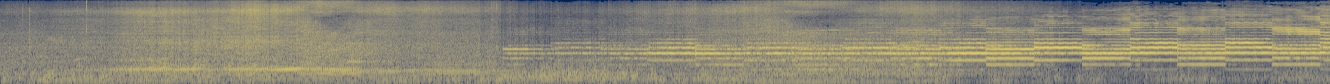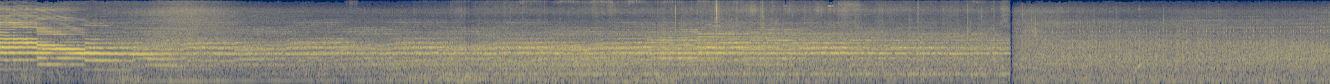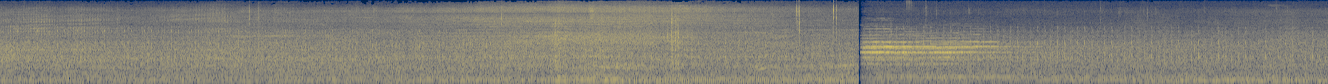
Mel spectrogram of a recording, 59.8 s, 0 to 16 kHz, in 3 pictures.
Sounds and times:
Motorcycle: 0:00.0 - 0:59.8.

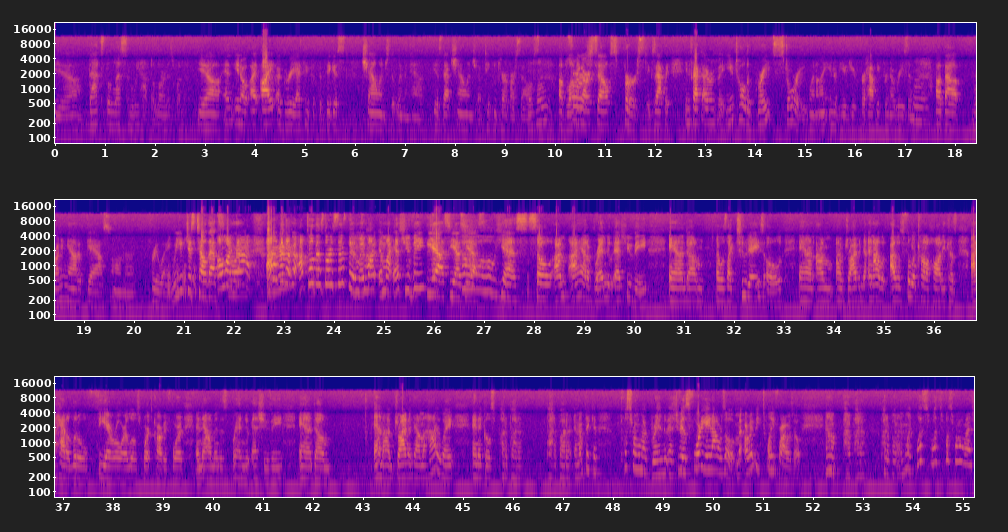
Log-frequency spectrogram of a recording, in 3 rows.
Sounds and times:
Speech: 0:00.0 - 0:42.4, 0:43.2 - 0:55.2.

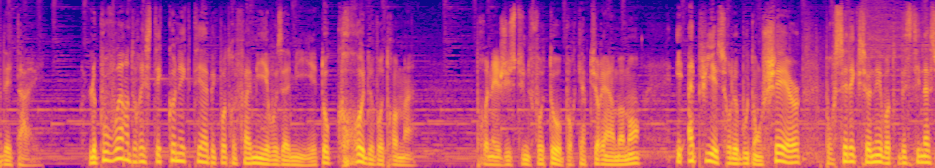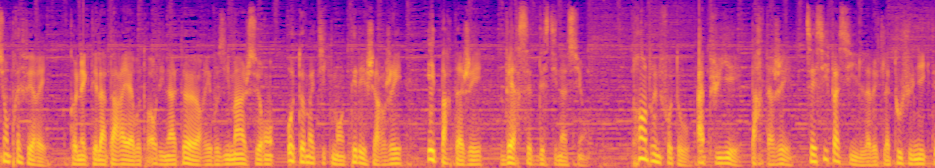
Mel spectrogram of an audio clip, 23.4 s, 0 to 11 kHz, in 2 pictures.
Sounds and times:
Speech: 0:00.0 - 0:05.2, 0:06.0 - 0:23.3
Music: 0:00.0 - 0:23.3.

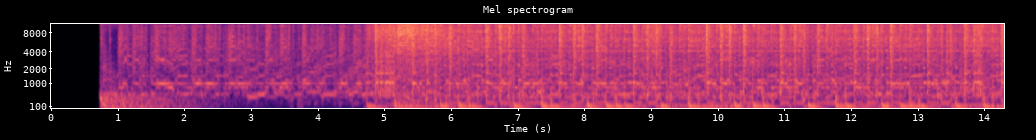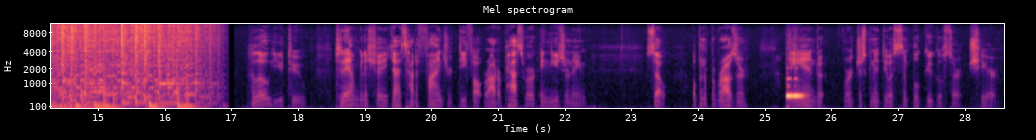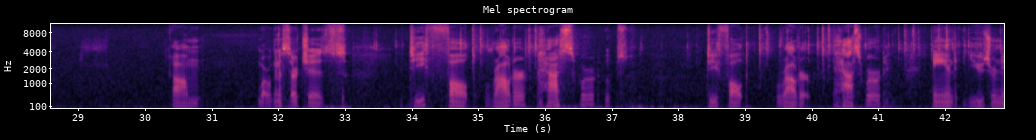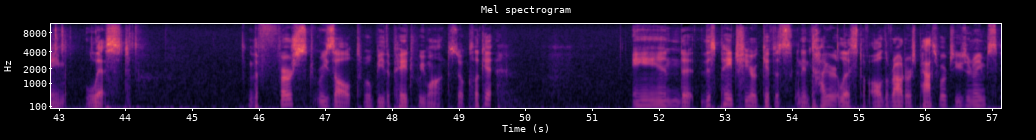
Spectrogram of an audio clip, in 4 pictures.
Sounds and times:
Drum and bass: 0:04.7 - 0:16.8.

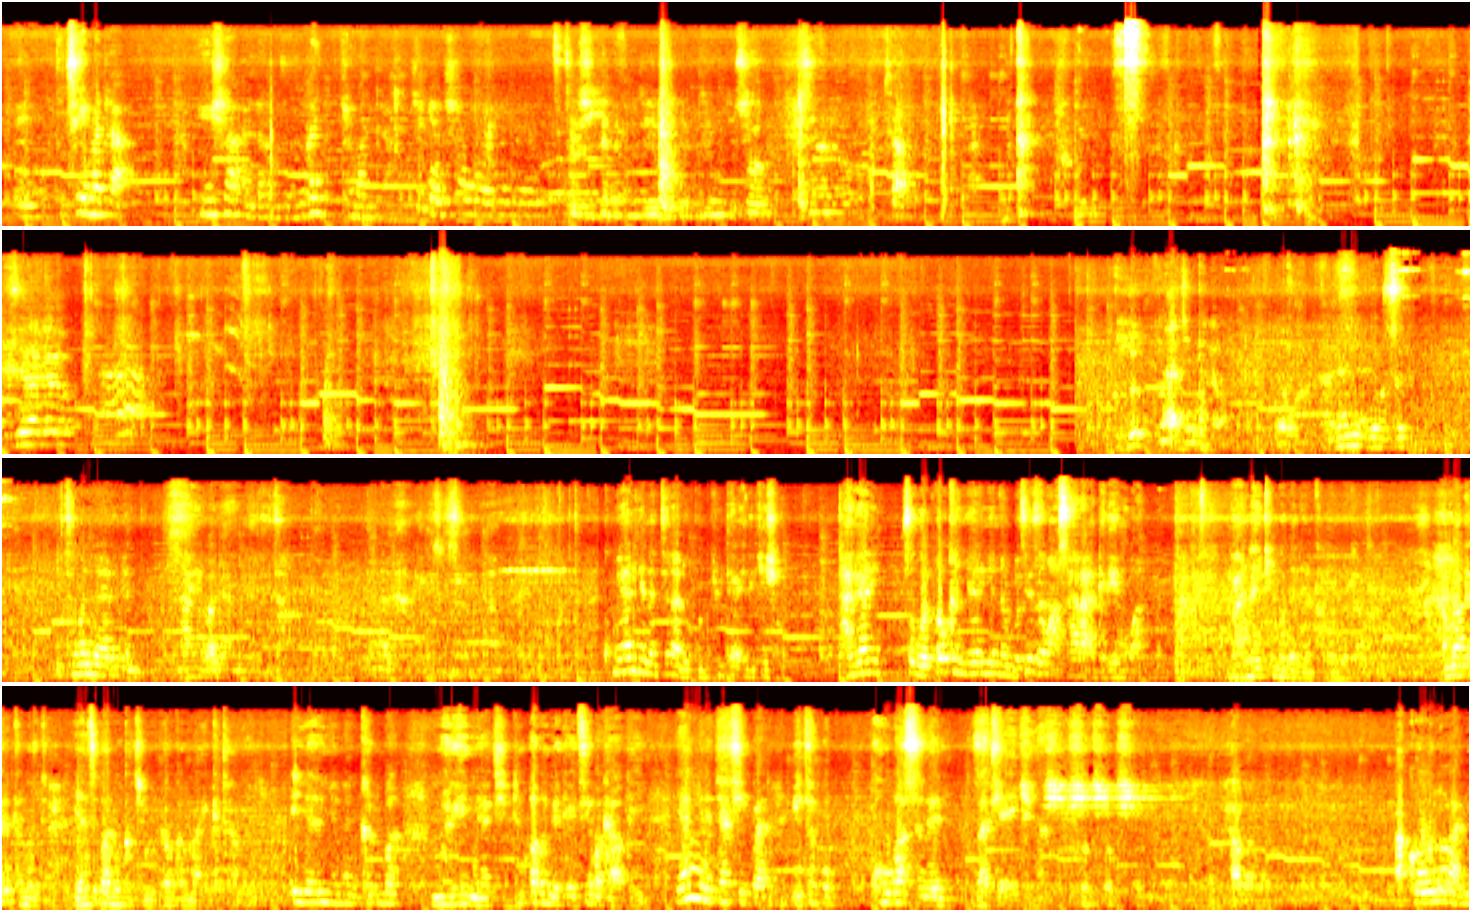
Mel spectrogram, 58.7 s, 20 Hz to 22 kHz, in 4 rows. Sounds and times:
Music: 0:00.0 - 0:58.7.

